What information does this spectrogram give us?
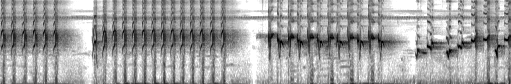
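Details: Black-winged myna singing in a training recording for songbirds: quick, ringing note series broken by pauses, then a varied twittering passage with rising and falling whistles.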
